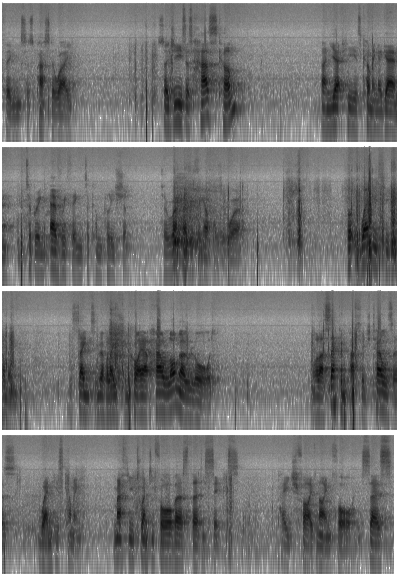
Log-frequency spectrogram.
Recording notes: Our sermon from the 9am service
